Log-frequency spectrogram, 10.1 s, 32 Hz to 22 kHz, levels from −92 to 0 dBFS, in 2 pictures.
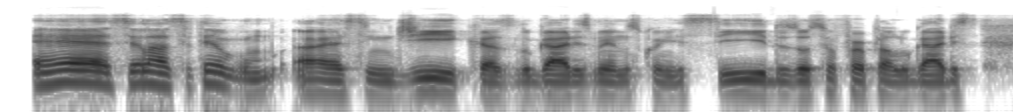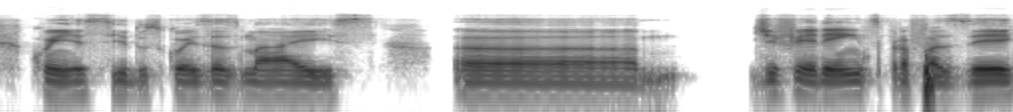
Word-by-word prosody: É, 90 -3 +6
sei 170 - -2
lá, 165 -2 +5
você - - -10
tem 170 - 0
algum, 115 -8 -4
eh 110 -1 +2
assim, 100 0 -4
dicas, 105 +2 +1
lugares 95 -1 +2
menos 95 -1 -4
conhecidos, 95 +2 -4
ou 100 - +3
se - - -7
eu - - -5
for - - 0
pra - - -2
lugares 95 0 0 0.3
conhecidos, 95 0 -2
coisas 95 0 -2
mais, 90 -1 -2 0.4
hã, 85 -2 -1 0.6
diferentes 95 -1 +2
pra - - -3
fazer 95 +3 +5
95 Hz, 150 wpm, -24 LUFS, 90-100 Hz, 0.6 s, É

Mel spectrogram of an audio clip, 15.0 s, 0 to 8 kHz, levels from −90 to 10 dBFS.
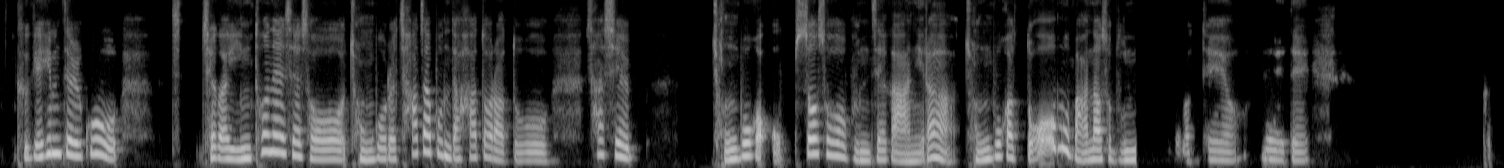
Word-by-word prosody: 그게 215 -1 -1
힘들고 255 - +3 0.5
즈 - - -13 0.2
제가 185 -2 +1
인터넷에서 190 - +2
정보를 175 +1 -1
찾아본다 265 - 0
하더라도 150 -8 -3 0.3
사실 235 -7 -1 0.8
정보가 180 +9 +3
없어서 260 -6 +1
문제가 155 -2 -1
아니라 170 +8 0
정보가 195 +5 0
너무 370 -5 +3
많아서 170 +2 +2
문제인 160 +2 -1 0.4
것 - - -17
같아요. 155 +2 -7 0.2
네네. 160 -2 -4 1.7
그 - - -18
180 Hz, 225 characters per minute, -22 LUFS, 160-230 Hz, 1.7 s, 힘들고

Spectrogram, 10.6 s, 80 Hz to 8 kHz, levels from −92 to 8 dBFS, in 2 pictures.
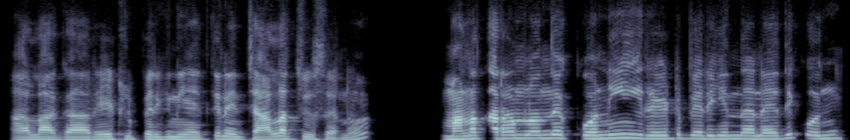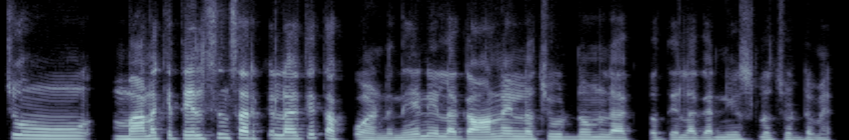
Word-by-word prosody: అలాగా 135 0 +1
రేట్లు 145 +1 -2
పెరిగినయి 140 0 0
అయితే 135 +5 -8
నేను 140 -2 -2
చాలా 150 +6 +5
చూసాను. 125 -5 -5 0.6
మన 155 +4 +7
తరంలోనే 200 +2 +3
కొని 190 +3 +3 0.2
రేట్ 180 +2 -1
పెరిగింది 180 0 -1
అనేది 175 +4 -1
కొంచెం 195 +2 -3 0.7
మనకి 180 +5 +4
తెలిసిన 190 +4 +2
సర్కిల్ 195 -1 +3
అయితే 185 +4 -1
తక్కువండి. 120 -5 -2
నేను 150 +3 -2
ఇలాగ 145 -1 0
ఆన్‌లైన్‌లో 150 0 +1
చూడం 140 -1 -4
లేకపోతే 125 +1 -6
ఇలాగా 125 0 -3
న్యూస్‌లో 130 0 -6
చూడమే. 115 -3 -9
150 Hz, 155 wpm, -22 LUFS, 135-185 Hz, 0.7 s, మన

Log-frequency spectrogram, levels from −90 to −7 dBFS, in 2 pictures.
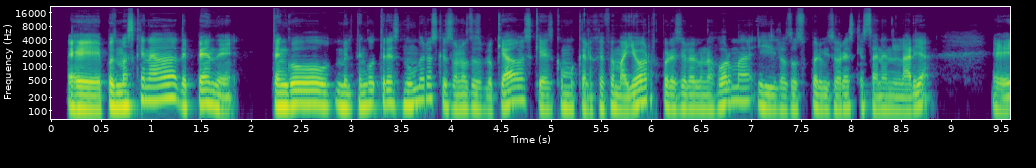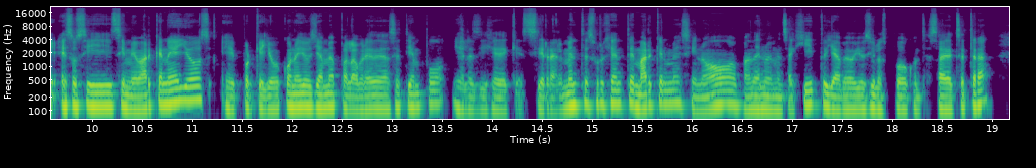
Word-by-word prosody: Eh, 115 -1 +7
pues, 130 - +6
más 130 +1 +5
que 180 - 0
nada, 185 +3 +5
depende. 130 -5 +2 0.3
Tengo 135 +1 +6
m 130 -2 +2
l 120 - -3
tengo 130 +2 0
3 145 -1 -1
números 175 +8 0
que 130 - -2
son 115 -2 -2
los 115 - 0
desbloqueados, 125 +10 +1
que 115 - 0
es 110 - -4
como 120 -2 -3
que 110 - -2
el 100 - -6
jefe 115 +3 -3
mayor, 125 - +2
por 125 - 0
decirlo 115 +1 0
de - - +2
alguna 115 -1 -2
forma, 165 +6 0
y 115 -4 0
los 110 -1 -4
2 110 -2 -4
supervisores 110 0 -2
que 125 - -11
están 110 -4 -3
en 110 - -3
el 100 -1 -2
área, 100 - +1 0.5
eh, 105 -1 0
esos 130 +2 0
sí, 125 -1 +2
si 130 0 -2
me 105 -2 0
marcan 130 +5 +1
ellos, 170 +4 +1
eh, 110 -3 -5
porque 110 +2 -4
yo 110 +1 -2
con 125 - +1
ellos 120 0 +1
ya 120 - +1
me 120 - 0
apalabré 110 -3 -2
de 115 - -1
hace 110 +2 -5
tiempo, 125 +3 -5
ya 115 -7 -7
les 100 -1 -8
dije 100 0 -7
de 95 - -4
que: - - -15
"Si - - -5
realmente 125 +8 -2
es 130 - -7
urgente, 145 0 -2
márquenme, 140 +5 -1
si 110 -6 -8
no, 130 +6 -1
mándenme 110 +1 -2
el 105 - -5
mensajito 130 +7 -4
y - - 0
ya 105 - +1
veo 110 0 -2
yo 110 - -2
si 120 - -2
los 105 -1 -5
puedo 105 -1 -3
contestar, 105 +2 -3
etcétera". 105 - -2
120 Hz, 245 wpm, -22 LUFS, 110-135 Hz, 0.5 s, Eh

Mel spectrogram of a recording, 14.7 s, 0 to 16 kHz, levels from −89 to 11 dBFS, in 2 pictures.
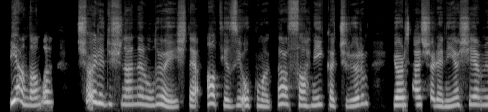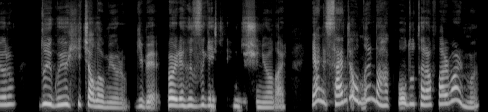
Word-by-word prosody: Bir 350 - +11
yandan 245 - +3
da 340 -1 +2 0.3
şöyle 300 -6 +3
düşünenler 265 0 -2
oluyor 245 +2 0
ya, 185 -4 +2
işte, 190 +4 -1
alt 285 -1 +2
yazıyı 215 +2 -1
okumaktan 225 +4 -1
sahneyi 240 -1 -1
kaçırıyorum, 225 +4 -1 0.4
görsel 245 +1 +4
şöleni 210 -6 -1
yaşayamıyorum, 250 +2 -1 0.4
duyguyu 265 -2 +3
hiç 260 0 -3
alamıyorum 180 -5 -1
gibi, 185 -3 -3
böyle, 225 -1 +7
hızlı 220 +1 -1
geçtiğini 210 -1 -6
düşünüyorlar. 175 +1 -3 0.4
Yani, 340 +3 +1
sence 300 - +3
onların 410 0 -1
da 295 -8 +1
haklı 220 -9 -3
olduğu 275 - 0
taraflar 260 +1 0
var 390 +6 +2
mı? 180 +1 -5
240 Hz, 135 wpm, -23 LUFS, 210-275 Hz, 0.4 s, Bir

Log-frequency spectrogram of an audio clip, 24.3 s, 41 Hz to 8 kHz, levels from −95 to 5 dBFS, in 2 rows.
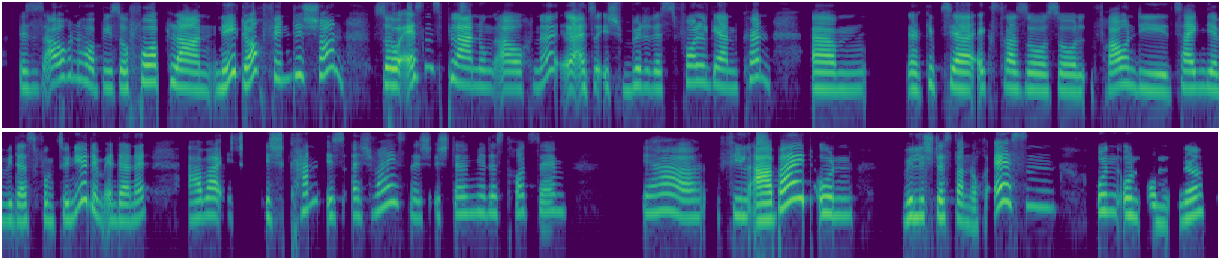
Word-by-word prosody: Das 225 -1 -7
ist 220 - -15
auch 300 +6 +1
'n 330 -4 -10
Hobby, 235 -4 -4
so 220 0 -2
Vorplanen. 240 -8 +3
Ne, 235 - +5
doch, 455 - +5
finde 335 +3 -3
ich 375 - -2
schon. 440 +6 0 0.3
So 250 -2 +5
Essensplanung 270 - +2
auch, 220 0 -2
ne? 245 - -7
Äh, - - +1
also, 485 - 0
ich - - -9
würde 230 +3 -3
das 220 -1 -7
voll 280 0 -1
gern 235 -4 -1
können. 325 -3 -2 0.4
Ähm, 210 -1 +1 0.4
da 210 0 -2
gibt's 230 +5 -10
ja 220 -3 +6
extra 225 0 -2
so 205 -2 -2
so 195 0 -3
l 190 -1 -7
Frauen, 235 +3 +1
die 200 -3 -5
zeigen 225 +2 0
dir, 210 -3 -2
wie 200 - -6
das 195 0 -3
funktioniert 210 - -2
im 255 - -2
Internet. 210 +4 -2 0.4
Aber 230 +4 0
ich 245 - -18 0.2
ich 235 -3 -7
kann 300 +1 -3
es 240 0 -5
ich 250 +2 -11
weiß 400 +6 -3
nicht, 225 -2 -11
ich 240 - -11
stelle 265 0 -6
mir 275 0 -8
das 270 -1 -6
trotzdem 145 - -8 0.8
ja, 275 -5 -1 0.2
viel 240 0 -6
Arbeit 210 - +8 0.3
und 250 -1 +1 0.5
will 230 +3 +1
ich 240 - -3
das 230 0 +1
dann 210 -5 -2
noch 160 +1 -10 0.2
essen 350 -4 -9 0.4
und, 290 -1 -1
und, 250 -3 +1
und, 185 -3 -5
ne? 240 +7 +2
235 Hz, 170 wpm, -24 LUFS, 215-275 Hz, 0.8 s, Arbeit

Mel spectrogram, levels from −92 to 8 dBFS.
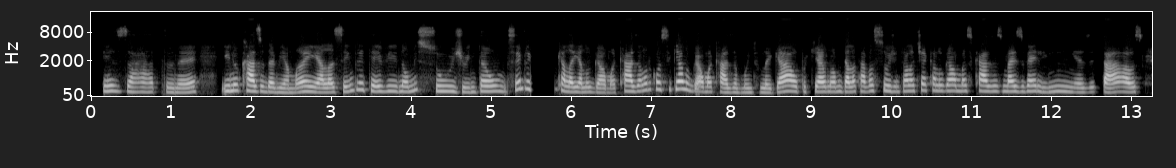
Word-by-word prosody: Exato, 220 -4 -3
né. 200 +3 0 0.3
E 260 0 0
no 280 +1 +2
caso 250 -3 +5
da 220 -1 +3
minha 200 -2 -3
mãe, 225 +3 +2
ela 205 0 +4
sempre 260 +9 -3
teve 250 -3 -1
nome 240 +5 -1
sujo, 250 -8 -3
então, 245 +3 0
sempre 350 +8 -1 0.3
que 280 - -3
ela 225 -3 +5
ia 220 - +2
alugar 210 -2 -1
uma 190 0 -6
casa, 250 +3 +2
ela 295 +4 -1
não 325 - -11
conseguia 335 +1 +3
alugar 320 -9 +3
uma 225 0 0
casa 205 -3 -1
muito 195 +1 -8
legal, 225 +6 +3
porque 230 -1 -8
aí 230 - +7
o 230 - 0
nome 230 +1 -1
dela 230 0 +4
estava 245 +2 -1
sujo. 260 -2 -4
Então 255 +2 -2
ela 260 0 +1
tinha 290 +3 -3
que 290 - -7
alugar 265 0 +1
umas 260 0 -4
casas 250 -4 0
mais 240 -1 +1
velhinhas 230 -3 -4
e 220 - -9
tals, 215 +1 +2
240 Hz, 210 wpm, -23 LUFS, 215-255 Hz, 0.3 s, aí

